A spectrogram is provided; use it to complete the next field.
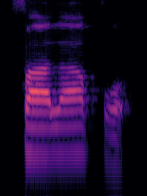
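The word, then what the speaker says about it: فلق: Ya, pantulnya ke huruf o karena masih banyak dari kita kadang mantulnya ke e, falaqo gitu ya. Tapi harus mantulnya ke huruf o. Falaqo.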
